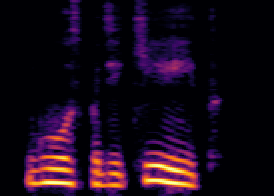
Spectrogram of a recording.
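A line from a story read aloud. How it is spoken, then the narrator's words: Moaned. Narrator (Russian): простонала Нэт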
